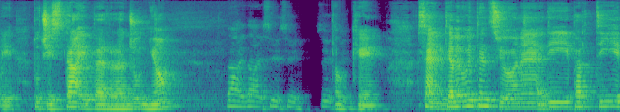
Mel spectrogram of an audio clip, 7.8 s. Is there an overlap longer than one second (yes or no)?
no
